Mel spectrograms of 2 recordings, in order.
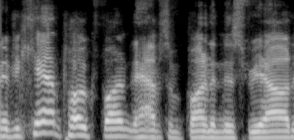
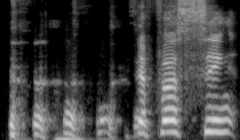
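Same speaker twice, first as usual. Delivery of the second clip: put-on German accent; 10 semitones higher, much slower than usual. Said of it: "can you say that with a German accent?".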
